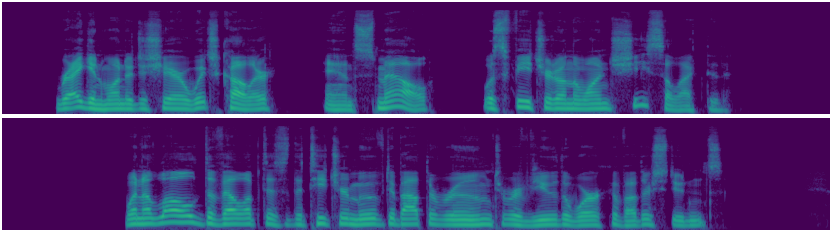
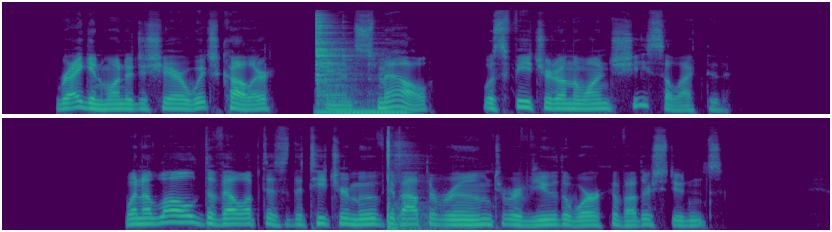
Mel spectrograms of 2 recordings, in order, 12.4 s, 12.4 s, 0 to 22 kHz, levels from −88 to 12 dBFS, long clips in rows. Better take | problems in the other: first | clattering dishes; loud; at 2.5 s; peak 5 dB above the speech // keyboard typing; noticeable; at 9 s; peak 3 dB below the speech

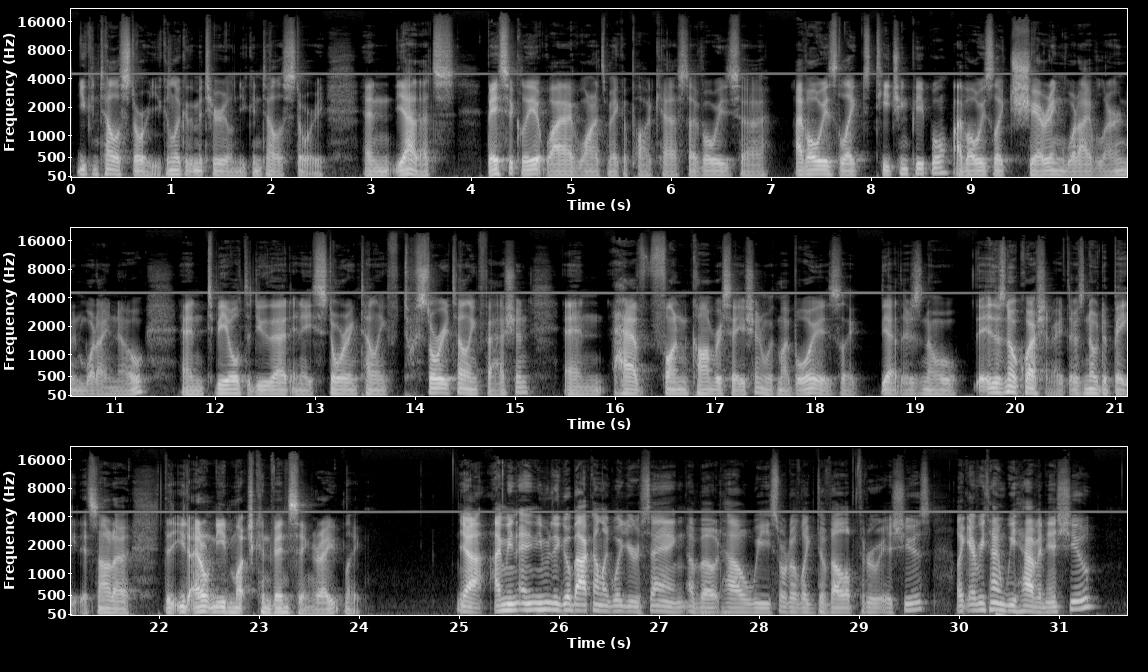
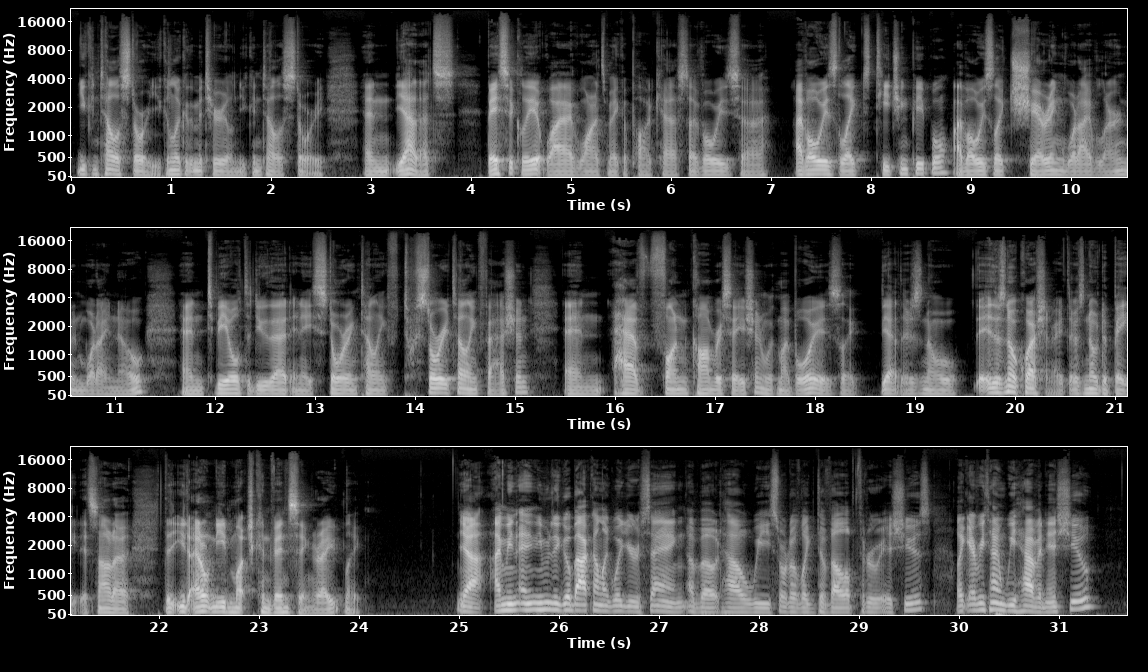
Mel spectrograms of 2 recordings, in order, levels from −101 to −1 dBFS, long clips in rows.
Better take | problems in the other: second | high-pitched whine; faint; throughout; 4.5 kHz, 20 dB below the speech

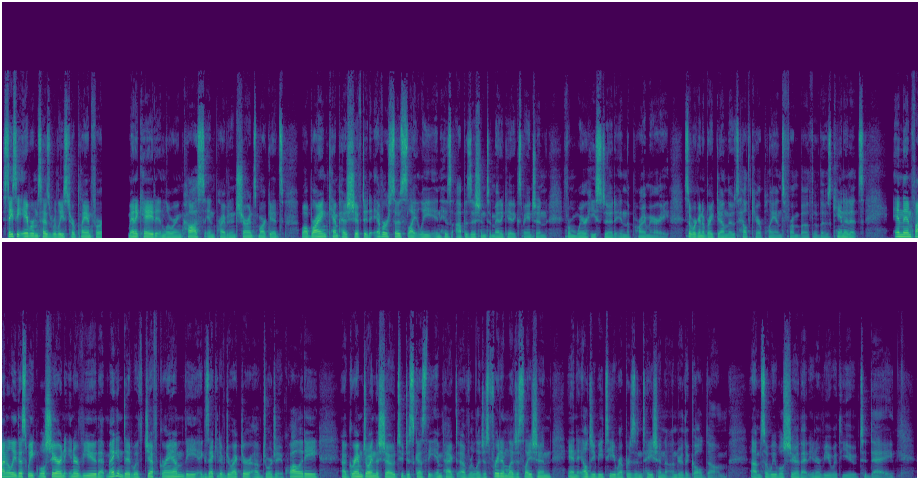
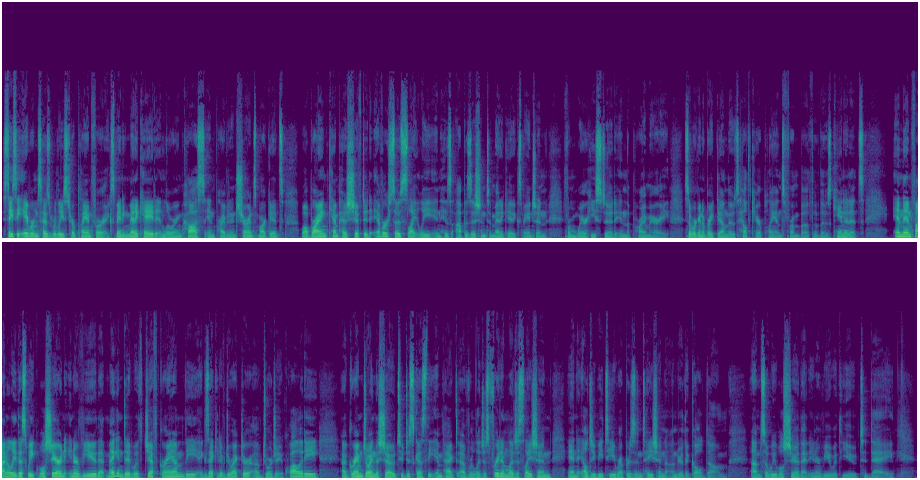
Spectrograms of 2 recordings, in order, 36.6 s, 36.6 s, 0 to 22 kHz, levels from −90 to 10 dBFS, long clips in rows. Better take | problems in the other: second | audio cutting out; at 2 s for 0.5 s

